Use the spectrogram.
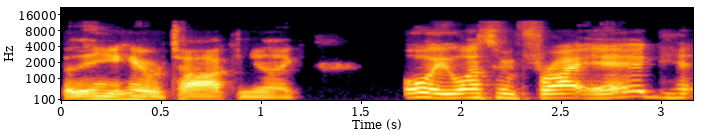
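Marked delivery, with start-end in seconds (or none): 1.7-3.0 strong put-on Chinese accent, very high-pitched. Describing how a military man from China talks, imitating strong Chinese accent. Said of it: "a really strong Chinese accent".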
